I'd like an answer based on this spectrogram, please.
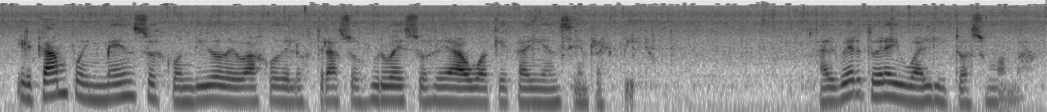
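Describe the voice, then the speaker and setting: With noticeable background noise behind her, a woman speaks with fairly even intonation. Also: fairly low pitch for a woman, moderate pace. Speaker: audio drama narrator. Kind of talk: dramatic narration of a short story, reading literary prose. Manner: measured, atmospheric, somber.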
